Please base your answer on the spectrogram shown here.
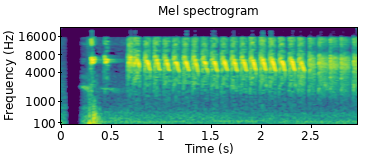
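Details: Lure song of a Javan cochoa, meant to set other birds singing: a brief high whistle, then a long, rapid, steady trill of crisp, very high notes, roughly seven per second, running to the end.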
